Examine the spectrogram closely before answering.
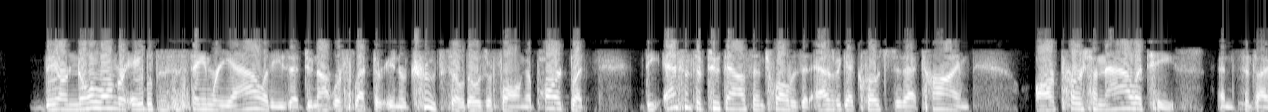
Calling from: Colorado, United States; I am in Colorado.

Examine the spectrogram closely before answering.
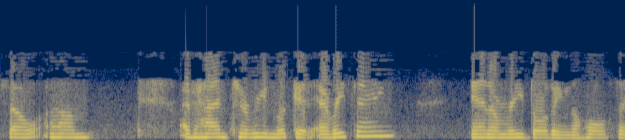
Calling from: Westchester, Ohio, United States; I'm in Westchester, Ohio.

